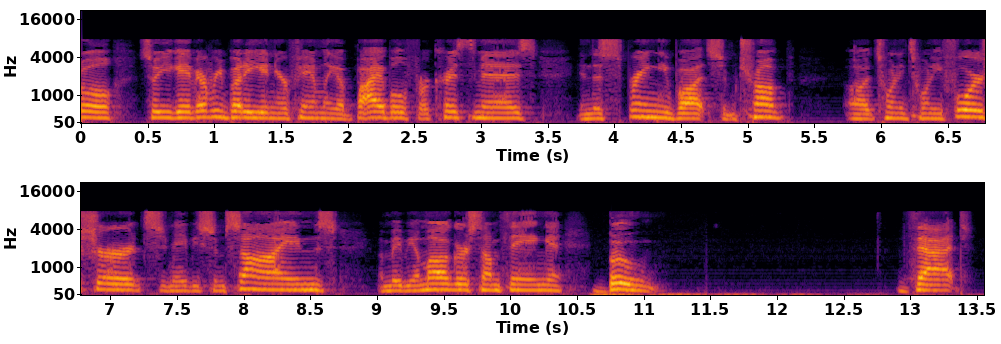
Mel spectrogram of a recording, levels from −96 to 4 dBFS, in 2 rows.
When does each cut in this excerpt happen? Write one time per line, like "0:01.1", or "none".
0:10.6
